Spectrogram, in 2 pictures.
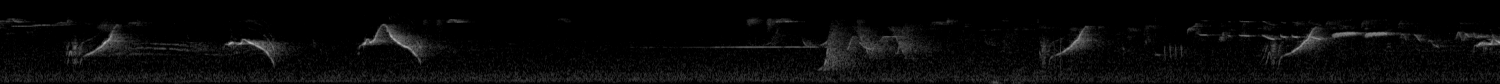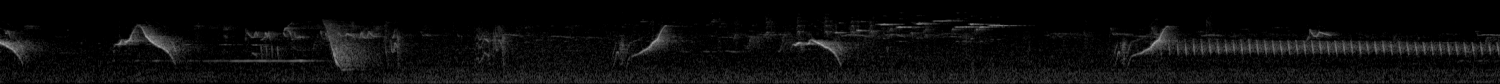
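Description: Black-faced monarch singing: a series of separate whistled notes, each sweeping steeply up or down, one every second or two. About 26 seconds in, a steady buzzing trill starts up beneath the whistles.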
